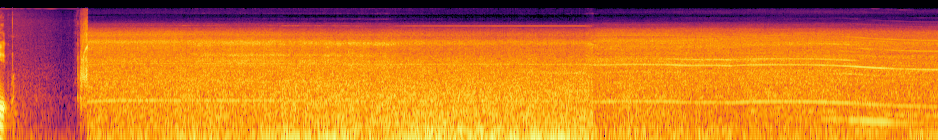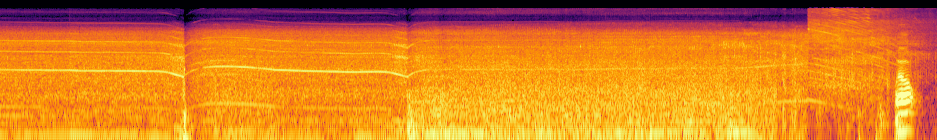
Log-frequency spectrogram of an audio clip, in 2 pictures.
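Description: Handheld corded electric drill with an ARTU multi-purpose bit drilling down through layered ceramic tile, wood, a steel brake disc rotor and red brick. The motor whine starts about a second in and sags gradually in pitch as the drill loads up, dips sharply twice and recovers, then stops just before the end.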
